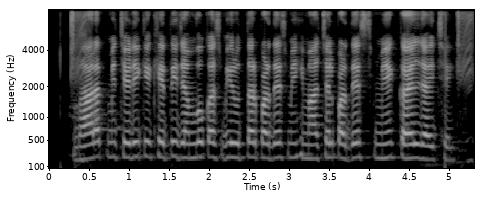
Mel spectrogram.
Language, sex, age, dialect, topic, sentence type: Magahi, female, 41-45, Western, agriculture, statement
